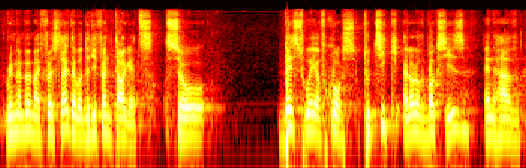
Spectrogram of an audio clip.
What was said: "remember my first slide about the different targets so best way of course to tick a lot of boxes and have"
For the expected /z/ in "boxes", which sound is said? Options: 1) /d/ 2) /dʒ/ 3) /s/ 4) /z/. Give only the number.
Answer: 4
